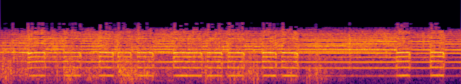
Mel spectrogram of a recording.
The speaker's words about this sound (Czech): Navijači BH reprezentacije sinoć su pola sata do ponoći priredili vatromet sa Crkvičkog brda, a ulicama grada trubile su sirene automobila i motora.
